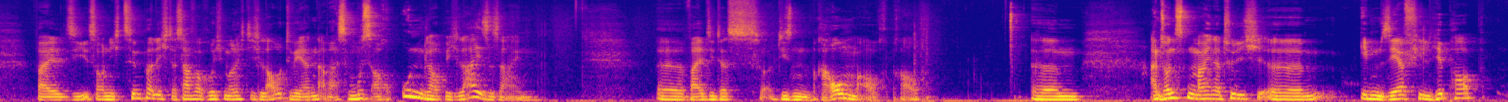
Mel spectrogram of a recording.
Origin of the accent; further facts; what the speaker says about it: Saarland, Germany; born there; Geboren bin ich im Saarland. Das weiß wieder kein Mensch, wo das ist. Das ist im Südwesten Deutschlands an der Grenze zu Frankreich.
